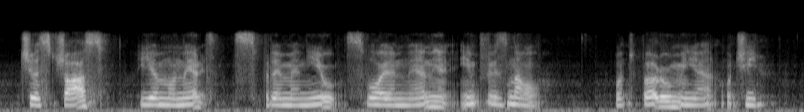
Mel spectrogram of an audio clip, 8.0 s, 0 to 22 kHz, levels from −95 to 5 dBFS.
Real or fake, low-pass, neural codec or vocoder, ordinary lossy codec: fake; 7.2 kHz; autoencoder, 22.05 kHz, a latent of 192 numbers a frame, VITS, trained on many speakers; Opus, 16 kbps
